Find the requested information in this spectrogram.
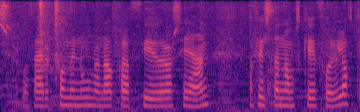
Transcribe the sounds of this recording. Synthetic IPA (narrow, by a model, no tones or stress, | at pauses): sɔ̰ɣθaðɾɛɾ̥kʰɔːmɪnuːnanaːwkʰvaðafjʏːɾaːwsiːðan | afɪst̪anawmskcɛːfɔwɾilɔft̪ɪ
